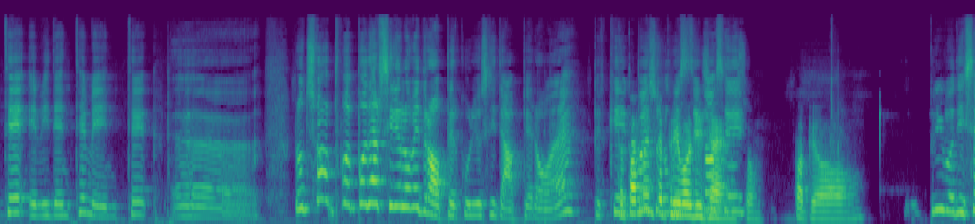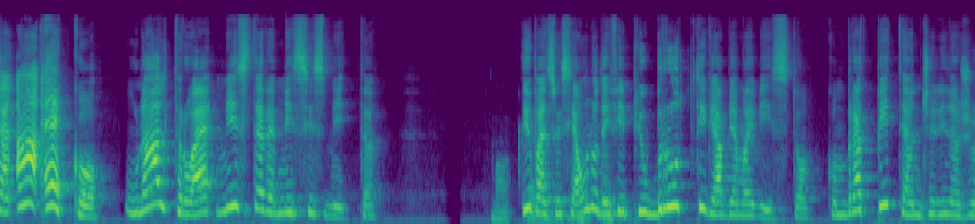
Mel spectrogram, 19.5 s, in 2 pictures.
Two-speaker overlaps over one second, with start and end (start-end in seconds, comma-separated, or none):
6.1-7.5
